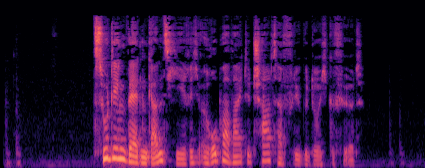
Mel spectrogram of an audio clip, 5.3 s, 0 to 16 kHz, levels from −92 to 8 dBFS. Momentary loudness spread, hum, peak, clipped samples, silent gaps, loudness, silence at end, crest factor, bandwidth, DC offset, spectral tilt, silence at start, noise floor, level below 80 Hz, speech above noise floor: 19 LU; none; -2 dBFS; under 0.1%; none; -21 LUFS; 0.8 s; 22 dB; 11.5 kHz; under 0.1%; -3.5 dB/octave; 1.15 s; -64 dBFS; -56 dBFS; 42 dB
